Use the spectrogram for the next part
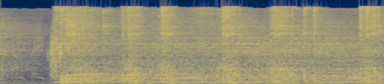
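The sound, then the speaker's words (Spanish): A motorcycle engine fires up after a brief quiet moment, then runs loud with a steady rumbling idle and occasional slight revs. “Un sonido que nos lleva a este otro, el de la primera moto que terminó comprándose, no sin cierta bronca familiar.”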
